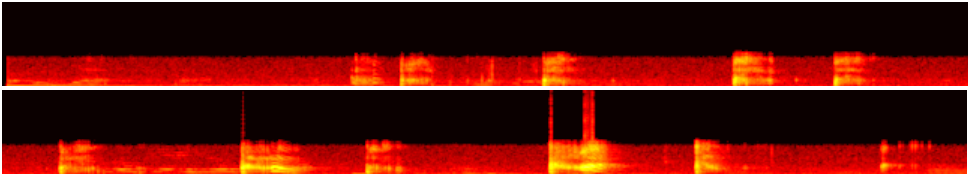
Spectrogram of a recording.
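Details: An infant with a first cold gives about ten short, separate coughs at irregular intervals, with small fussy sounds between them.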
